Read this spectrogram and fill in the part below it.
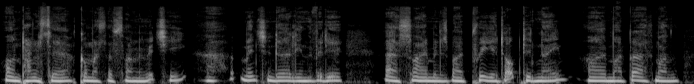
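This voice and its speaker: A man's voice: on the high side, steady tone, brisk, creaky, mellow, slightly rough, dry recording. A man presenting a radio show casually, chatty and rambling, often correcting himself mid-sentence. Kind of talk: casual radio presenting between soul songs.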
